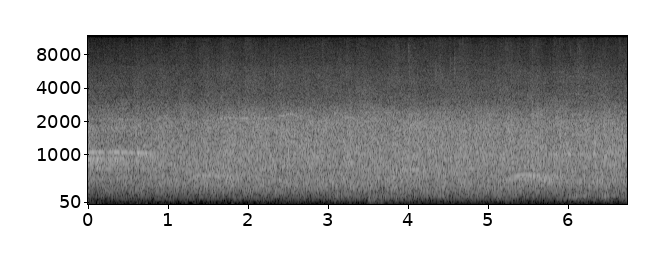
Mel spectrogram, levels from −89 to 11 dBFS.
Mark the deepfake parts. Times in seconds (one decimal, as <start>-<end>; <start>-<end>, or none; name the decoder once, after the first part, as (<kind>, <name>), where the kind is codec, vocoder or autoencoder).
none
